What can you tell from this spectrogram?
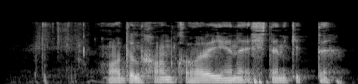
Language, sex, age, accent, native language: Uzbek, male, 18-24, Samarqand, Uzbek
